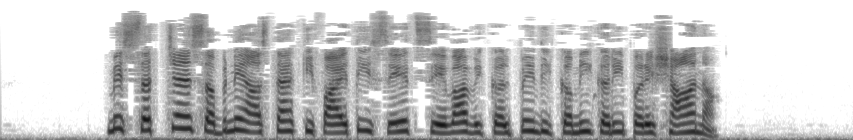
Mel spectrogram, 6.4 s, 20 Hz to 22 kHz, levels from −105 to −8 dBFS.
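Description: Throughout the speech the sound rings and smears, with a washy hiss that swells and fades along with the signal, and nothing is present above 15.6 kHz. This is likely WMA compression at a low bitrate, around 48 kbps, where long transform blocks spread quantisation noise and weak detail is zeroed.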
